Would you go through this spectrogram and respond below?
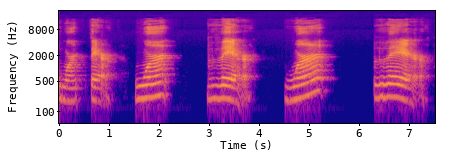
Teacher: the ending T in weren't is not pronounced, but linked together with the TH in there.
